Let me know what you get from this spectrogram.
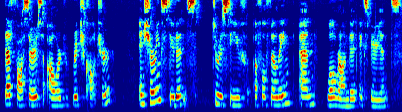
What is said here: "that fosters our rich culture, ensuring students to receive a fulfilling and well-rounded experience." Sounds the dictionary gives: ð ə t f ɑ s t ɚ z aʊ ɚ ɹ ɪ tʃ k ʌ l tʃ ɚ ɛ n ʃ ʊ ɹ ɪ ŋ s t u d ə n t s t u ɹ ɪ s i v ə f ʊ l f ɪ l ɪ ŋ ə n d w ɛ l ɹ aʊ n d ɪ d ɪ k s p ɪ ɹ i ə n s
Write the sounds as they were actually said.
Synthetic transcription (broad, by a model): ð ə t f ɑ s t ɚ z aʊ ɚ ɹ ɪ tʃ k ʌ l tʃ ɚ ɛ n ʃ ʊ ɹ ɪ ŋ s t u d ə n t s t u ɹ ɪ s i v ə f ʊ l f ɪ l ɪ ŋ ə n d w ɛ l ɹ aʊ n d ɪ d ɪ k s p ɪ ɹ i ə n s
